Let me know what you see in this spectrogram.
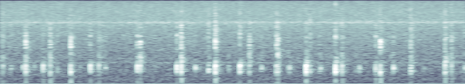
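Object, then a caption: Small plastic jar with embossed lid. Fingertips and nails tap the embossed lid of a small, hollow white plastic jar with a green label, making quick, light, hollow clicks with a mid-range knock and very short decay. The taps come in an irregular rhythm over a faint, steady low hum.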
